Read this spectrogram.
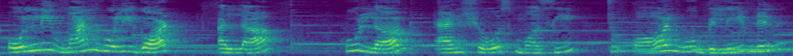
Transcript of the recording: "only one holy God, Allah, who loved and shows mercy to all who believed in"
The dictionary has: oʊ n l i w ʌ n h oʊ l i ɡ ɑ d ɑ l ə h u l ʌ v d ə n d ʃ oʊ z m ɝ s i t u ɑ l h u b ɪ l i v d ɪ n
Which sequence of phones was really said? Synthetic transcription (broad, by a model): oʊ n l i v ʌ n h oʊ l i ɡ ɑ d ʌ l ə h u l ʌ v d ə n d ʃ oʊ z m ɝ s i t u ɑ l h u b ɪ l i v d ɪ n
